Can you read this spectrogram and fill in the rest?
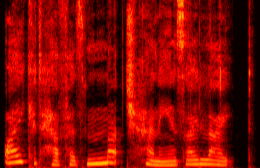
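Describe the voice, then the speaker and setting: Woman as a sheepish, slow-talking storybook bear. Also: mid-range voice, expressive, warm tone. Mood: wistful. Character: big male bear, honey-mad, sheepish bluffer. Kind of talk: children's storybook character voice.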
